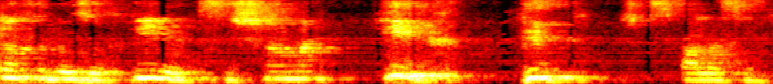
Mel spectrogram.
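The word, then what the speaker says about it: hygge: Por outro lado, eles têm uma filosofia que se chama Hig, acho que se fala assim, Hig.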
